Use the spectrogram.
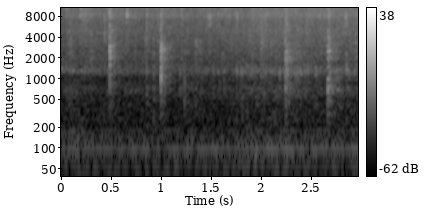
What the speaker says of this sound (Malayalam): അപ്പോൾ എണ്ണയൊന്ന് ചൂടായിട്ടുണ്ട്, അതിനകത്തോട്ട് ഇഞ്ചി വെളുത്തുള്ളി സവോള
